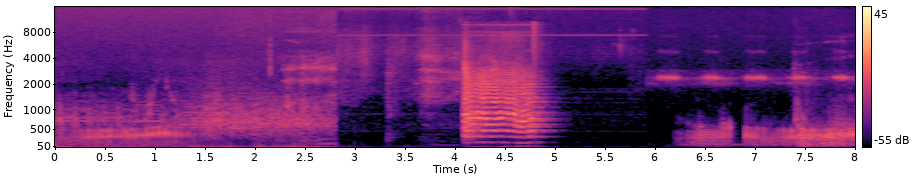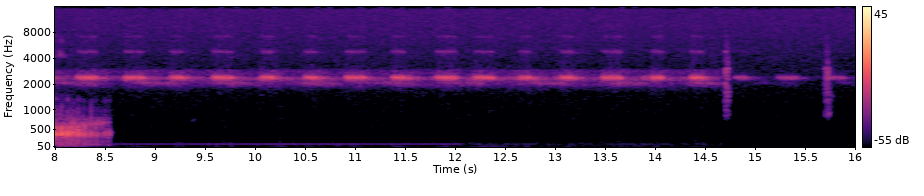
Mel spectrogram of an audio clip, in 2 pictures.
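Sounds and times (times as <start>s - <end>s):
cricket chirping: 5.4s - 16.0s.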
